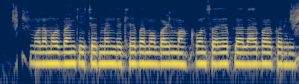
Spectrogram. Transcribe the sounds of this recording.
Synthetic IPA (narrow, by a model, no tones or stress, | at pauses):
moːlamoːɾbɛ̃ːŋkːiɪsʈeːʈmẽːnʈd̪ekʰebəɾmoːbaːɪlmãkoːnsaeːplalaːjbaɾpəɾɦi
